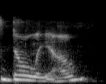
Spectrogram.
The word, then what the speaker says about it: Doglio: I'm really looking forward to today's interview because we are talking to Beth Dolio. And if you're looking for her information on the internet, it's spelled like Doglio, D-O-G-L-I-O, but it's pronounced Dolio. The G is silent.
